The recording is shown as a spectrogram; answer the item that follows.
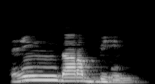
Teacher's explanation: إذا هذه الكلمة هي التي تحتوي على الإخفاء، عندنا نون ساكنة ثم جاء بعد حرف الدال الذي هو من حروف الإخفاء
